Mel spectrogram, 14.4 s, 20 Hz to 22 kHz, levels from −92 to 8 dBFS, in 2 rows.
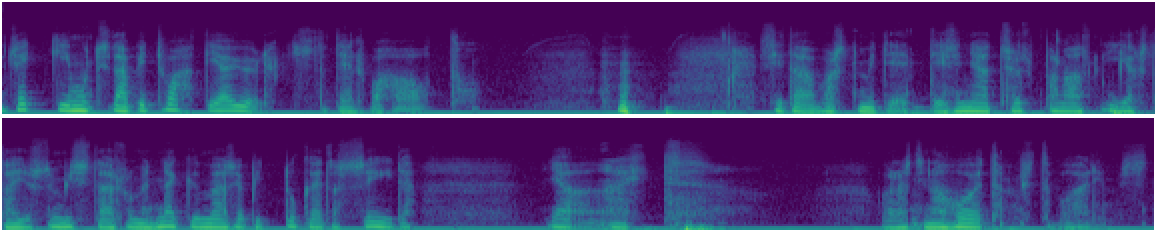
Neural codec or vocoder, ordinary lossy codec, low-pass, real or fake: none; MP3, 96 kbps; 14.4 kHz; real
